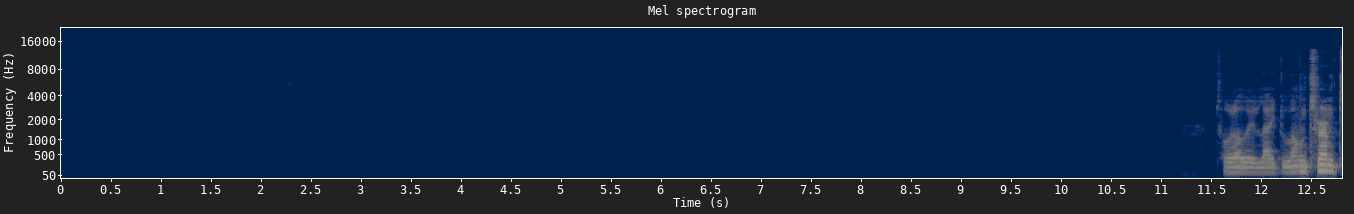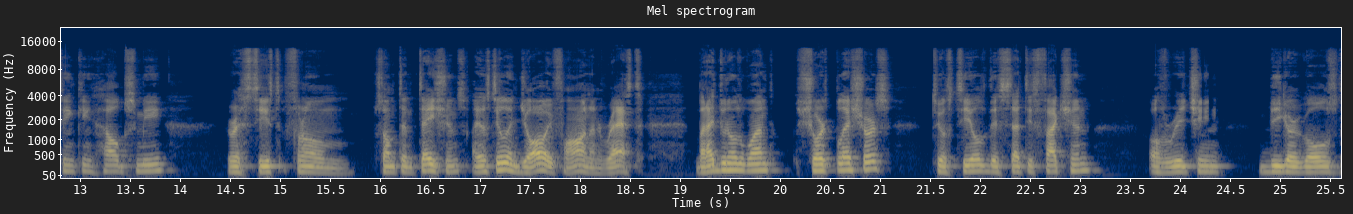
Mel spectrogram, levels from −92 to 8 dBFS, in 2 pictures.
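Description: Microphone volume stepped up twice in this speech clip, at 12.39 s by about 8 dB just before "term thinking", then at 13.41 s by about 5 dB just after it. The call software judged the input too quiet and raised the device gain in steps, so voice and background jump together.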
